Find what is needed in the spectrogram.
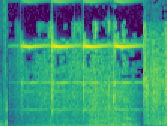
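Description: Cartoon sound effect of a petrol pump nozzle filling a car trunk: fuel gushing with a low rumble, joined by a regular ticking of about three clicks a second.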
